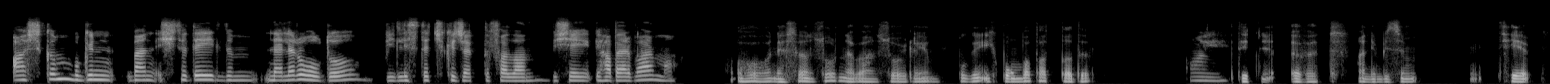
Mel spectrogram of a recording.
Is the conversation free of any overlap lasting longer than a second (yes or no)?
yes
